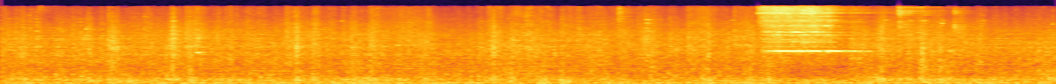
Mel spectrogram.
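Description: A freight train rumbles past close by, its wheels clanking over the rail joints.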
